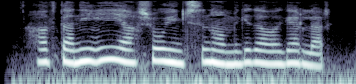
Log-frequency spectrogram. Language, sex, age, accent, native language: Uzbek, female, 35+, Qashqadaryo, Uzbek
